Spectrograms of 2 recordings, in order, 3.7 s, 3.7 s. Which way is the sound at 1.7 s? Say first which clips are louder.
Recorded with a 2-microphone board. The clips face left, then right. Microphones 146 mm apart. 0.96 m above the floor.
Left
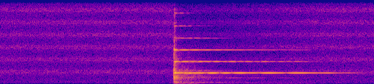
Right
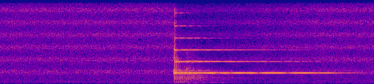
Left 3 dB; 80° left.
